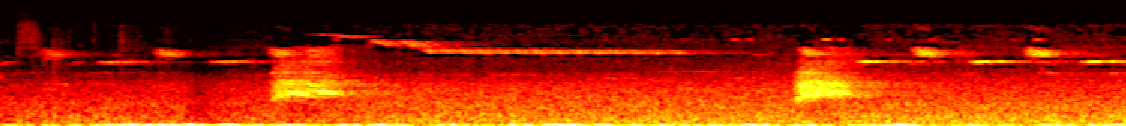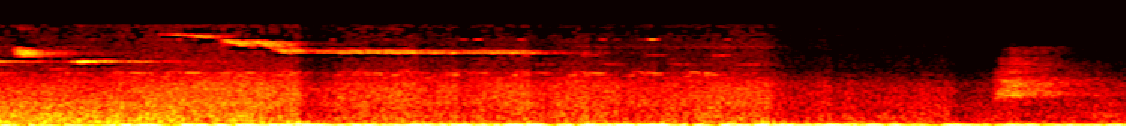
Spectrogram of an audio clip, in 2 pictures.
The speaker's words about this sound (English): That's the voices of red foxes in springtime, and it's not every day that our non-human neighbors make the news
